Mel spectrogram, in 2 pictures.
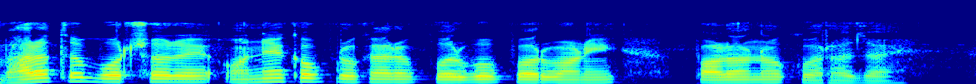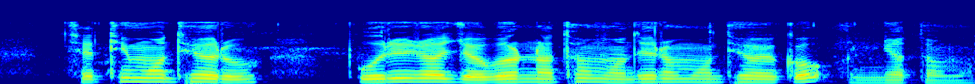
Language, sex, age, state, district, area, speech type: Odia, male, 18-30, Odisha, Bhadrak, rural, spontaneous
